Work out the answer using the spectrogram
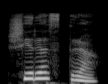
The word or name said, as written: ಶಿರಸ್ತ್ರ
